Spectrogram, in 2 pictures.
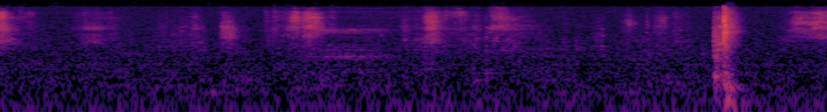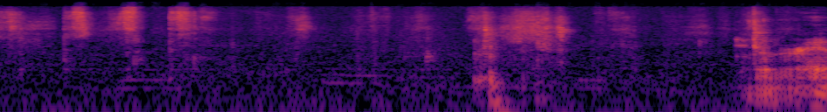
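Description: Cards are drawn from a deck and handled at a table during the Overtime card game, soft papery slides and flicks coming in short bursts with one sharper snap, all quiet and close.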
